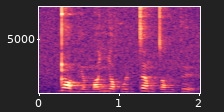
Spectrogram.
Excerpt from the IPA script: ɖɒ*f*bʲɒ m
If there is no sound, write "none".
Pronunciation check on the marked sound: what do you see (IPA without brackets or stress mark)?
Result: none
